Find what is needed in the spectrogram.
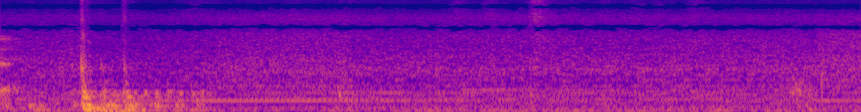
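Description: A single sharp knock about half a second in, from the fish-tail replica being handled on the cardboard work surface. Then a steady background hiss with a faint low hum.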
